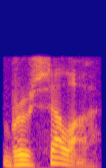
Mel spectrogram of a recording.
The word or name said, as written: brucella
